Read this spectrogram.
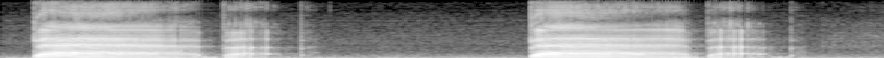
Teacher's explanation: Notice how much more loudly and with how much more duration I pronounce the first syllable than the second.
